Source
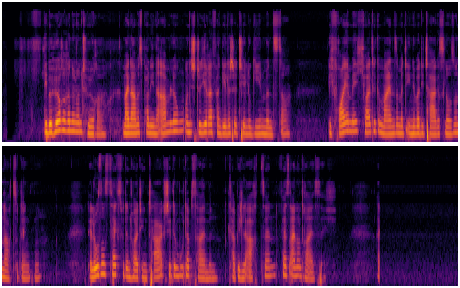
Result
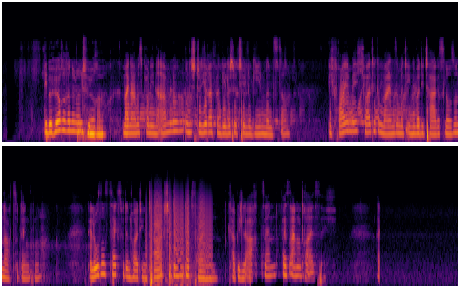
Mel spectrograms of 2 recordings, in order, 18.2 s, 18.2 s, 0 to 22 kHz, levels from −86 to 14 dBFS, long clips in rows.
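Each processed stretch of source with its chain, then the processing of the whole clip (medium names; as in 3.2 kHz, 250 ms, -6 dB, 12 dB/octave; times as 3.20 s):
1.50–2.01 s: tone controls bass +14 dB, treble +1 dB + doubling 24 ms -4.5 dB
2.51–8.30 s: repeats whose band climbs or falls 180 ms, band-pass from 650 Hz, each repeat 0.7 oct, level -11.5 dB + transformer saturation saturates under 710 Hz
9.59–10.94 s: peaking EQ 1.2 kHz +15 dB 0.4 oct + decay stretcher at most 120 dB/s
11.98–13.32 s: square wave that keeps the level + tape noise reduction on one side only decoder only
14.08–15.42 s: high-pass 220 Hz 24 dB/octave + comb 3.8 ms, depth 96%
whole clip: low-pass 4.5 kHz 24 dB/octave; dynamic bell 860 Hz, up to -3 dB, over -27 dBFS, Q 0.79; trim -1 dB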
